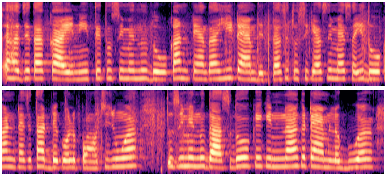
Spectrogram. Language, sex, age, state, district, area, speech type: Punjabi, female, 18-30, Punjab, Bathinda, rural, spontaneous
